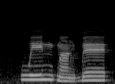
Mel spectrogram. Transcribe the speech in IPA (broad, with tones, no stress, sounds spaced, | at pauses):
w eː˦ n ɡ͡b ã˨ ɡ͡b ɛ˦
